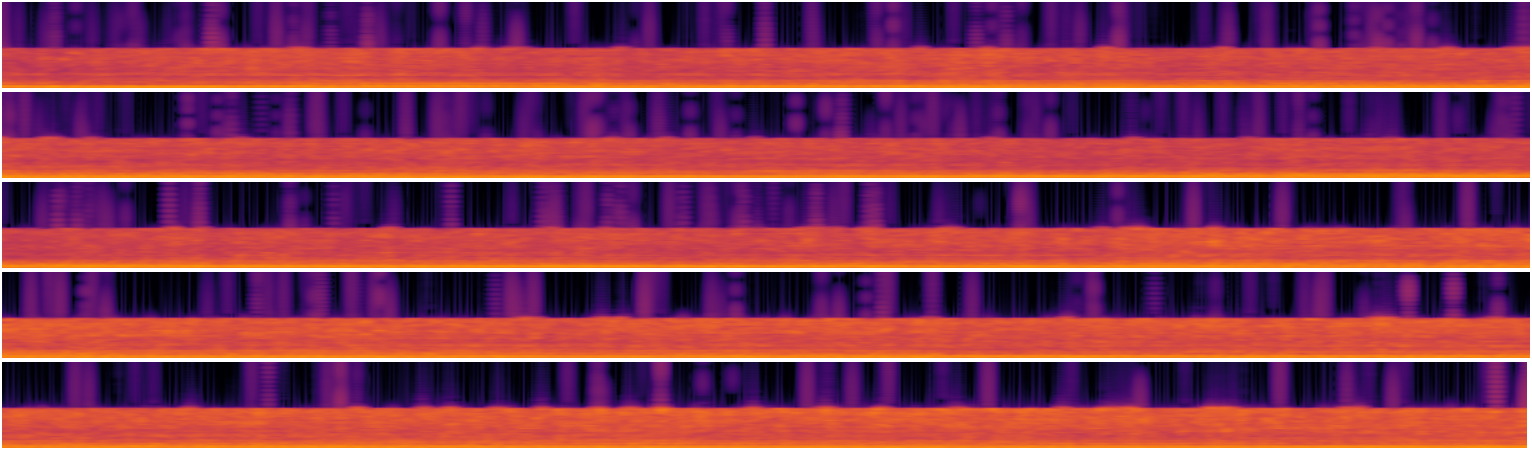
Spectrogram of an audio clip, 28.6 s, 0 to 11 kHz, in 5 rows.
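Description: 2012 COPO Camaro drag car's V8 idling steadily. Its pitch shifts and settles in the first second or so.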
